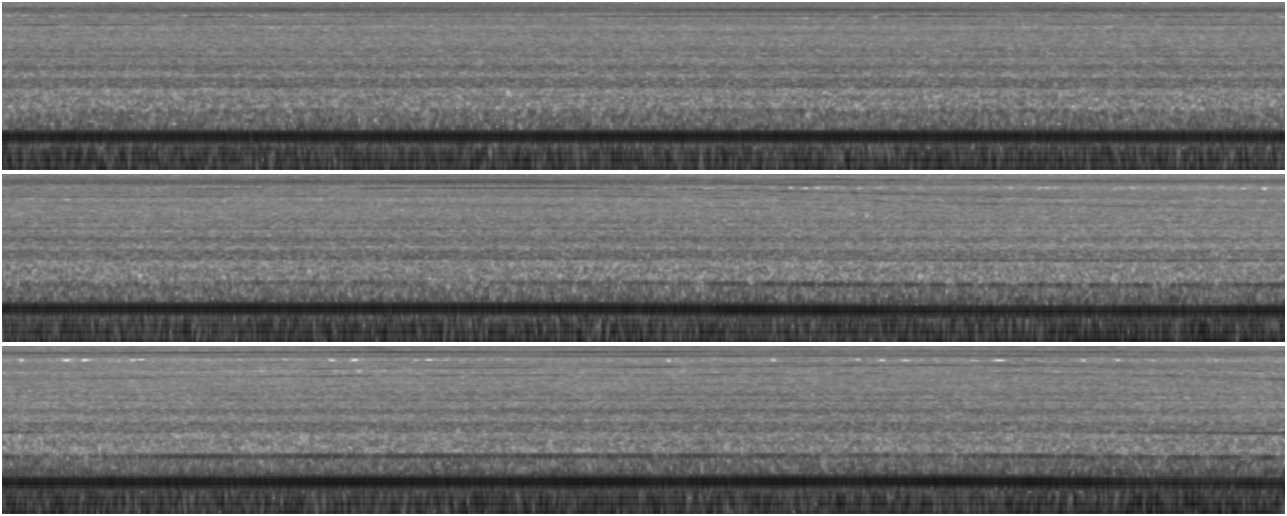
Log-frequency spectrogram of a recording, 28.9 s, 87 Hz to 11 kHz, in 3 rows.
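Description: Cabin noise of a Boeing 717-200 on approach, heard from a seat beside its rear-mounted Rolls-Royce BR715 turbofan engines: a loud, steady drone with a low hum over a deep rumble. The engine tone steps down slightly in pitch about halfway through.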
